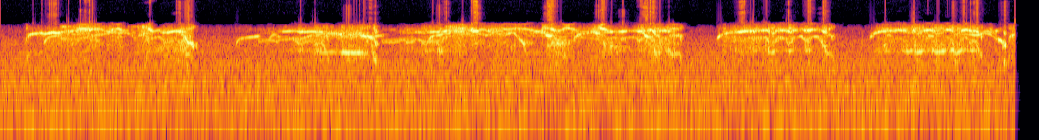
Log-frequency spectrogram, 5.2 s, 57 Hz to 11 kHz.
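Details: Peregrine falcon at LOTOS in Gdańsk, 3 June 2016, 19:47, gives five harsh, slurred calls in quick succession, each about half a second to a second long, with a steady low mechanical hum beneath.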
